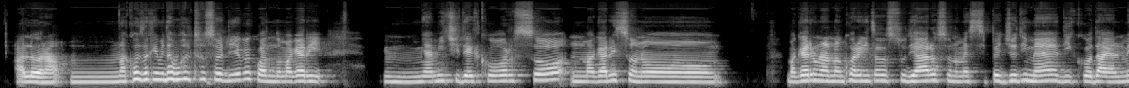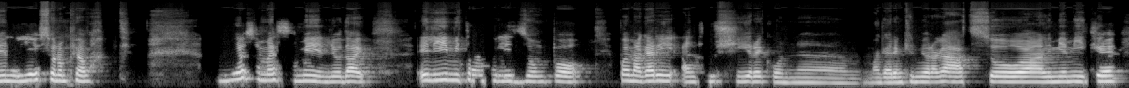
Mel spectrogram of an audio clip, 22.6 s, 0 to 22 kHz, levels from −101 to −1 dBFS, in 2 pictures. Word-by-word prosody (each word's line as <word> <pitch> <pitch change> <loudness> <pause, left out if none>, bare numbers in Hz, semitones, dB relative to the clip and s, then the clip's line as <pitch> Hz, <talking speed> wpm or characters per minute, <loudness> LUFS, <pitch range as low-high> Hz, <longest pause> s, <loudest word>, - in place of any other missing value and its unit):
Allora, 195 -2 +3
mhmm, 200 0 -4
una 220 - +1
cosa 290 +3 +4
che 290 - 0
mi 280 - +3
dà 305 - +6
molto 300 +1 +2
sollievo 275 0 +1
è - - -3
quando, 230 -6 +1
magari, 220 0 +2 0.5
mhmm, 205 -1 -5
miei 215 0 -1
amici 240 +2 -4
del 225 0 +2
corso, 240 +5 0
magari 220 +2 +1
sono 205 -3 0 0.5
magari 235 +3 +3
non 255 - +1
hanno 230 -1 +3
ancora 240 +2 +1
iniziato 245 +1 -1
a - - -3
studiare 235 0 +3
o 255 - +2
sono 240 -2 -6
messi 215 -1 -6
peggio 240 +2 0
di 255 +1 -3
me, 240 +1 +2
dico: 220 0 -3
"Dai, 215 -1 +4
almeno 225 +3 0
io 260 +3 +4
sono 270 -3 +1
più 235 0 0
avanti." 225 0 -7 0.8
"Io 260 +8 0
son 305 -5 -5
messa 260 -2 -2
meglio, 220 -3 -1
dai!" 215 -1 +2 0.5
e 255 - +1
lì 265 +1 +1
mi 260 -1 -1
tranquillizzo 230 -4 -4
un 215 0 -7
po'. 210 -2 -1 0.3
Poi, 250 - 0
magari, 235 +1 +2
anche 205 -2 -7
uscire 215 -1 -4
con, 195 -3 -7 0.7
magari, 185 +1 -2
anche 195 +2 -5
il - - -3
mio 205 0 +1
ragazzo, 205 0 +1
a 205 0 +5
le 205 - 0
mie 210 +1 0
amiche 215 +1 +1
225 Hz, 170 wpm, -20 LUFS, 210-245 Hz, 0.8 s, dà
